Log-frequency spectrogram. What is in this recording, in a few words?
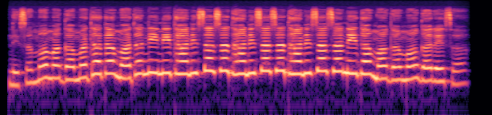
75, timestretch, voice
